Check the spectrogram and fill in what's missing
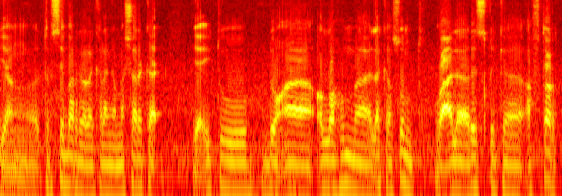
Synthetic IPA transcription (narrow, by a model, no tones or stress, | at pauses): ja̰nt̪ɪɾsɪbɑɾˤalakalaŋamaʃɑɾˤɑka | ja̰ʔḭt̪ud̪ʊʔaʔɑ̰lˤːɑːɦʊmːalakasˤʊmt̪ˤ | wɪʕalaɾɪzqɪkaʔɑft̪ˤɑɾˤt̪ˤ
